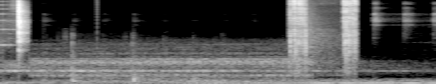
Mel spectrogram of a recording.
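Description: A single drum hit right at the start, then a low, steady ringing drone. About three seconds in come two short, sharp bursts of noise, half a second apart.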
